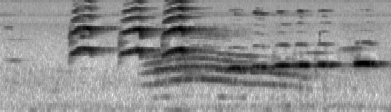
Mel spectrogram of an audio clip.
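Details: Young wild white-rumped shama from the Sumatran forest, learning to sing: soft whistled notes sliding downward, then a wavering sustained whistle with brief rising phrases, quiet and tentative, faint low background rumble.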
